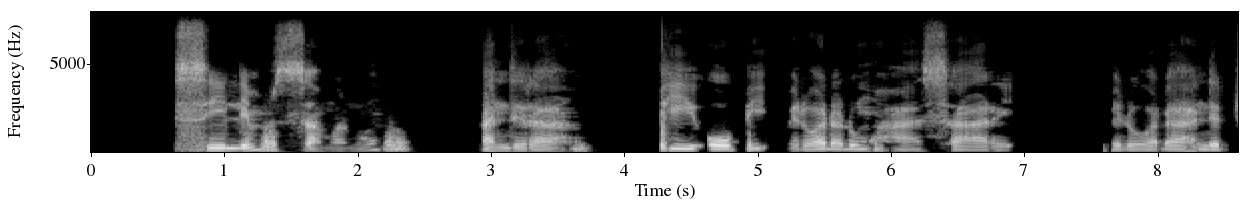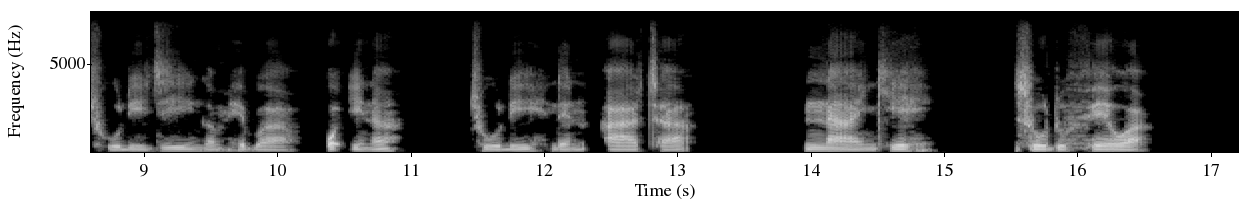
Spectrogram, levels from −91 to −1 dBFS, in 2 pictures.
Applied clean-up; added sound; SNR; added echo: none; none; none; none.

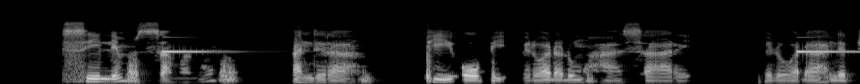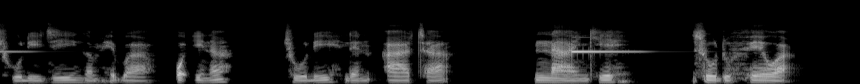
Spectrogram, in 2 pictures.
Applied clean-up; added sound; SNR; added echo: classical method log-MMSE.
